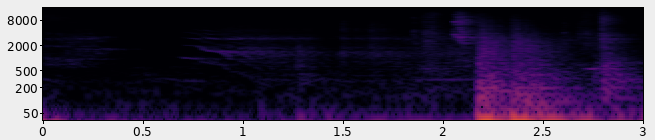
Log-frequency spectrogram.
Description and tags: wooden door opening, binaural recording
door, open, squeaky, wooden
